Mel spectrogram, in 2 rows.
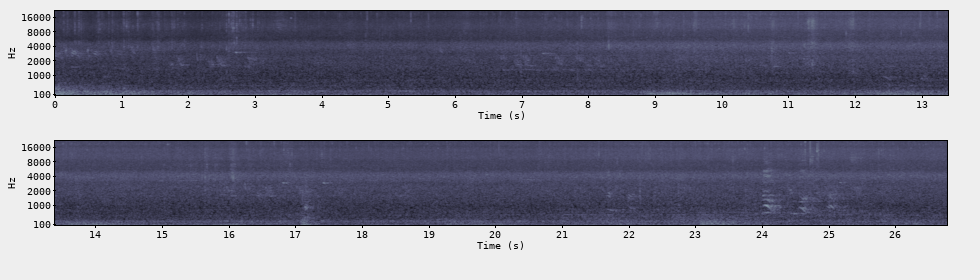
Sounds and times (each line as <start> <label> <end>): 0.0 Thunder 2.3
